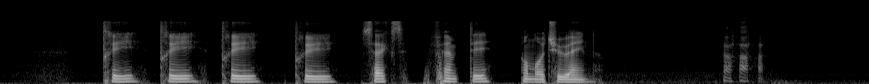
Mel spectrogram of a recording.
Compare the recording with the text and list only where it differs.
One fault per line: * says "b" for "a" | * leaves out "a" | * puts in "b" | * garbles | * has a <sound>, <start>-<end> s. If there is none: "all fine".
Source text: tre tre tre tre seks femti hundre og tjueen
* has a laugh, 7.2-7.7 s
